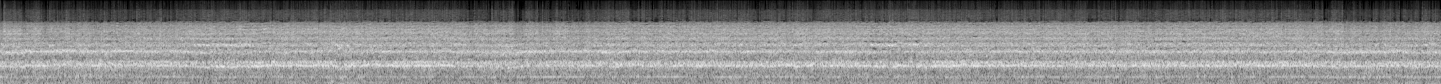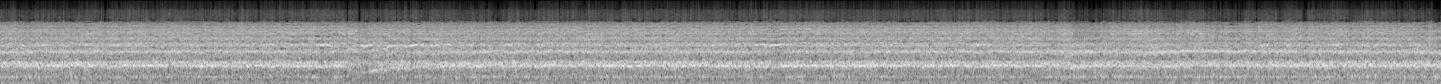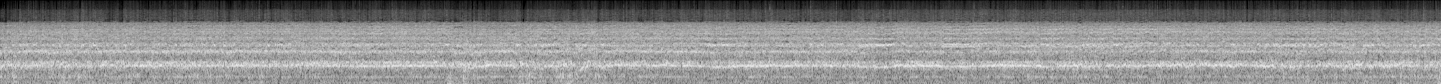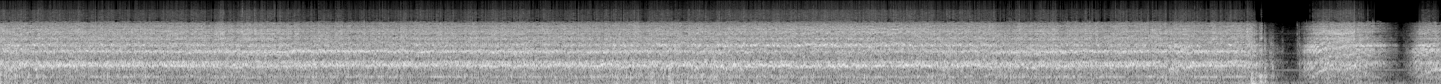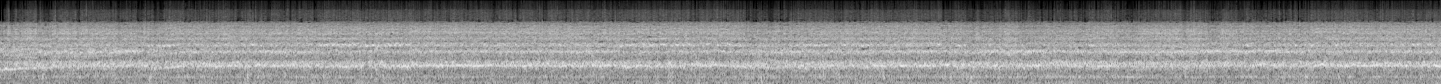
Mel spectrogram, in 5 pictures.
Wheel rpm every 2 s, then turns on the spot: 230, 230, 220, 230, 230, 230, 230, 230, 220, 220, 230, 230, 230, 230, 230, 230, 230, 230, 230, 220, 220, 230, 230, 230, 230, 220, 220, 200, 100, 210, 230, 230, 220, 230, 220, 230.
none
